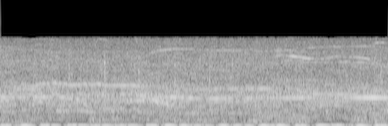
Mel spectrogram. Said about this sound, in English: Viking crowd on its feet.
